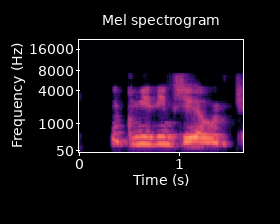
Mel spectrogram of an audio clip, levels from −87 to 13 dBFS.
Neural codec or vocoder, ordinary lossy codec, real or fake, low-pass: codec, 24 kHz, 0.9 kbps, WavTokenizer, medium music audio release; AAC, 32 kbps; fake; 7.2 kHz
